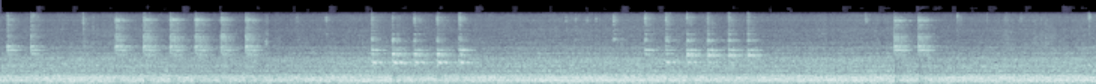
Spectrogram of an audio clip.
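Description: A gas forge roars steadily.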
